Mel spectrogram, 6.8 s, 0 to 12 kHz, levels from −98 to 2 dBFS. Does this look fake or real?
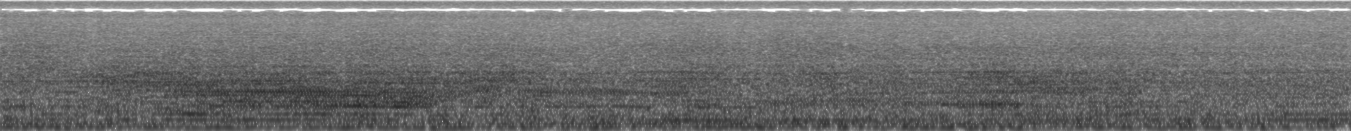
real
